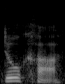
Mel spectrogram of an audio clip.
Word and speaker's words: dukkha: Traditionally, dukkha. Dukkha is how we would pronounce it in Pali.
